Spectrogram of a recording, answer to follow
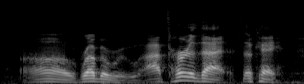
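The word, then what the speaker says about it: rougarou: And I've said this a long time now, and Gam is telling me the right pronunciation. If you want a Louisiana cryptid, look up Rugaroo. Rugaroo.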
